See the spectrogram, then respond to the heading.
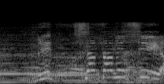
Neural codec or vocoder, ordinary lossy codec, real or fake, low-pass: codec, 44.1 kHz, 2.6 kbps, SNAC; AAC, 32 kbps; fake; 7.2 kHz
